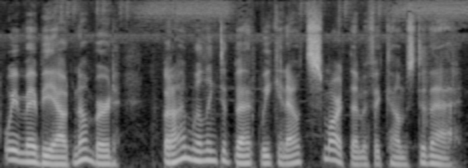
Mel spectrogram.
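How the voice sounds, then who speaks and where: A man's voice: mid-range voice, lively intonation, no room sound, natural voice. A man playing a wry, teasing young schemer. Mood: urgent. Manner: dry, teasing, quick-witted, close and intimate. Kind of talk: ASMR listener roleplay.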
